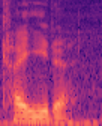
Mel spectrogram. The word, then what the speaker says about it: Coweta: the county courthouse for Coweta County, or Cowety, which is pronounced Coweta.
